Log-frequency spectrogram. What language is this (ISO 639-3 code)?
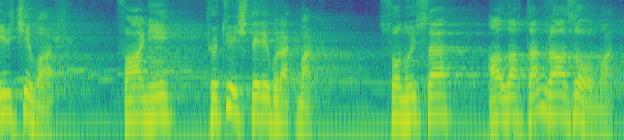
tur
